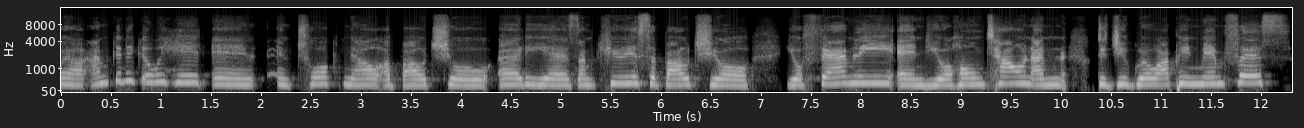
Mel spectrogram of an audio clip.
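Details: Adult speaker (interviewer); typical speech.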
